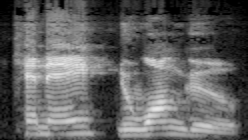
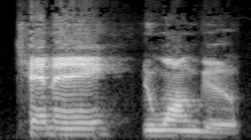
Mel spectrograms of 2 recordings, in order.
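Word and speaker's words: Kene Nwangwu: Hey, boys, let me help you out on a little pronunciation of the Iowa State player. His name is Kene Nwangu. Kene Nwangu.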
